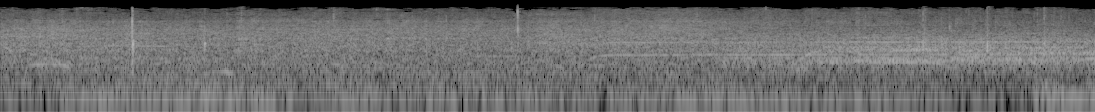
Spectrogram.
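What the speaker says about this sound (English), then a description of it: "The crowd starting to build here in Hong Kong." A rugby sevens stadium crowd in Hong Kong makes a steady broad murmur with faint scattered claps, heard under a commentator's talk.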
